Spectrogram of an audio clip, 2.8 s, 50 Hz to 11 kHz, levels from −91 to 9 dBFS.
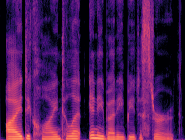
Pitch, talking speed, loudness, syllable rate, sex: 180 Hz, 150 wpm, -19 LUFS, 5.9 syllables/s, female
